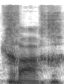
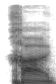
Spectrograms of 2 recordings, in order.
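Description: First: The name ends with a throaty H-like sound. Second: The name ends with a hard G sound. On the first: The speaker calls it right. "it's like Hach" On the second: The speaker calls it wrong. "It's not Hag"

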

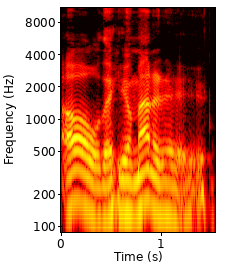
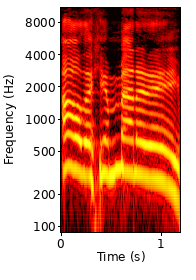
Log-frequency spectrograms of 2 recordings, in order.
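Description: First: The voice is deep and slower. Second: The voice is high-pitched and sped up. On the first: This is how the speaker actually sounded. "this was actually much deeper... But really he's like" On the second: This is how the faulty recording made it sound. "it sounded higher pitch because there was a playback error... So it makes him sound like"

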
